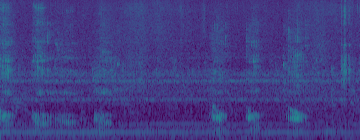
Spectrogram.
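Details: Deer roaring: a run of short, hoarse, low roars, about six bursts in seven seconds, the last three louder and closer together, over a steady low hum.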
